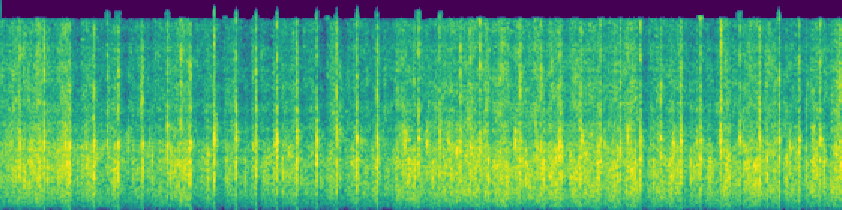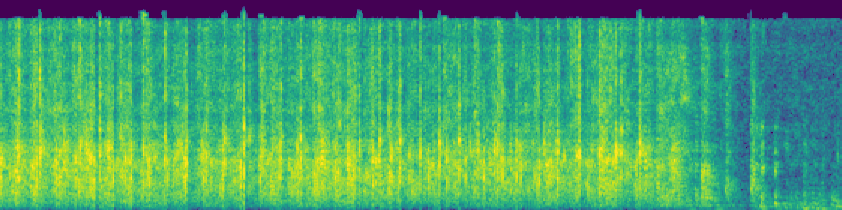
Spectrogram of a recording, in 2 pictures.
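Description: An audience applauds in a dense, steady wash of many hands clapping for about twenty seconds before it thins out and fades at the end. No one speaks over it.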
